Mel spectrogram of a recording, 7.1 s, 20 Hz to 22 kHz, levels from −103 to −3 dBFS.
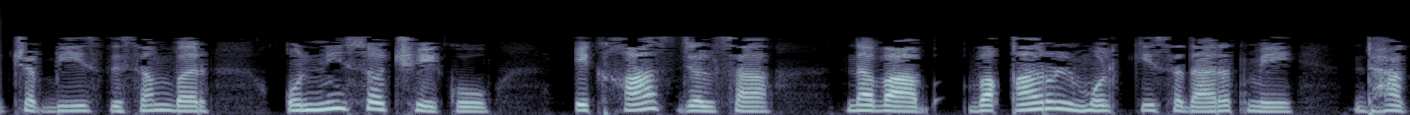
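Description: From start to finish the speech carries heavy damage of the kind MP3 compression leaves, most likely from encoding at a very low bitrate, roughly 25 kbps. Starved of bits, the encoder has discarded everything above 5.9 kHz and dropped weaker frequency lines that flicker in and out between frames, giving a watery, swirling texture, chirpy s sounds and softened consonant attacks. A spectrogram shows a flat ceiling at 5.9 kHz with blotchy, speckled gaps beneath it.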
